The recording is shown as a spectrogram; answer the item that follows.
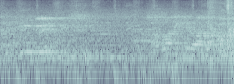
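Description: A man's voice, brief and quieter than the talk before it, over the background noise of the room.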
